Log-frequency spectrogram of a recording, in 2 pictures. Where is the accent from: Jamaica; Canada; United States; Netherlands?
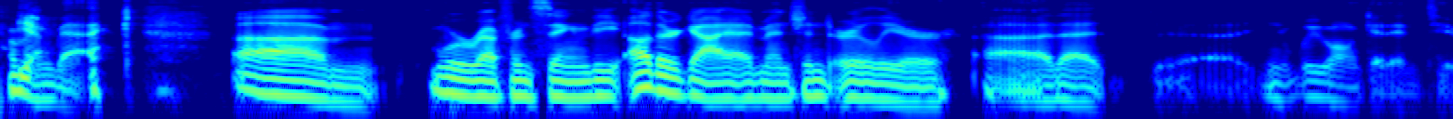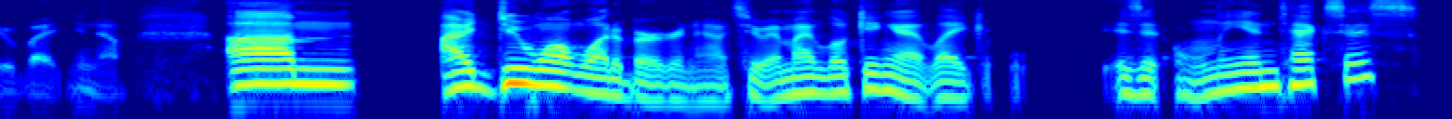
Canada; as a Canadian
